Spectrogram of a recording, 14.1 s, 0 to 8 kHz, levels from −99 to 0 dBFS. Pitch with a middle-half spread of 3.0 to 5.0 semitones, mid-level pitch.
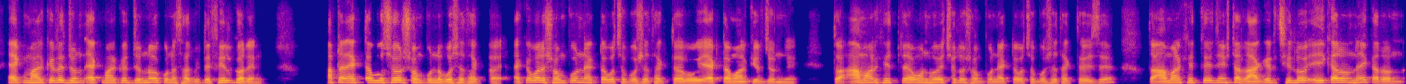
Yes: average, 3.6 semitones; medium, 160 Hz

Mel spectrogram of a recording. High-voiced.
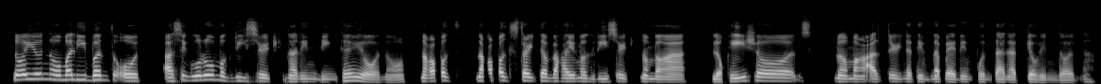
No: medium, 145 Hz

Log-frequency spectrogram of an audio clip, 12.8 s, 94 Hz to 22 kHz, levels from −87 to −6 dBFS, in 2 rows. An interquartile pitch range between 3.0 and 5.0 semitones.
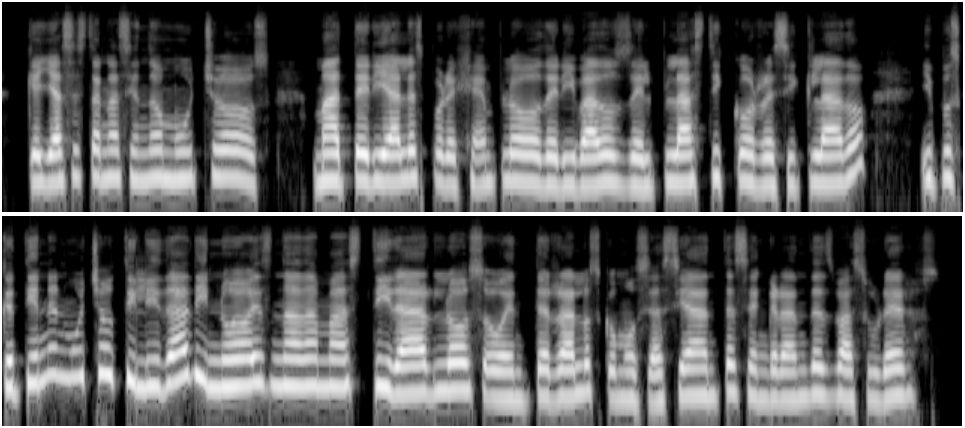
Yes: average, 3.3 semitones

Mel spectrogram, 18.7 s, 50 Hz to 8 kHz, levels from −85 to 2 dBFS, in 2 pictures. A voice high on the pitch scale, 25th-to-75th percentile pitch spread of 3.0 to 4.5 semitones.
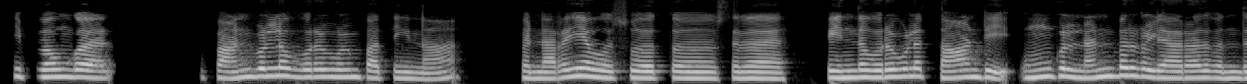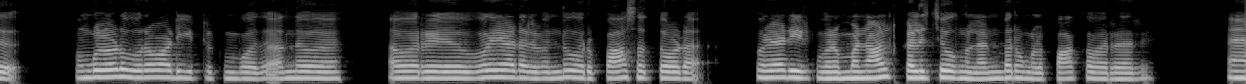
No: high, 200 Hz; narrow, 2.4 semitones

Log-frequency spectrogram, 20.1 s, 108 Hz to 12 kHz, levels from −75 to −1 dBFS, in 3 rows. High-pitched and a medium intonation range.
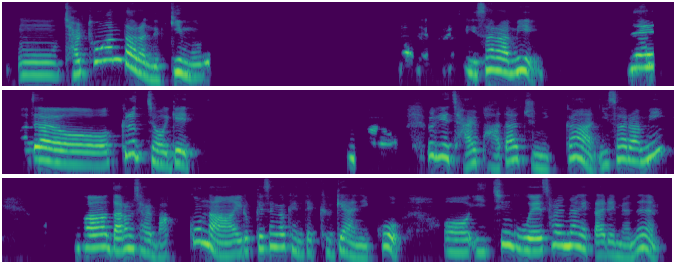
No: high, 230 Hz; wide, 5.8 semitones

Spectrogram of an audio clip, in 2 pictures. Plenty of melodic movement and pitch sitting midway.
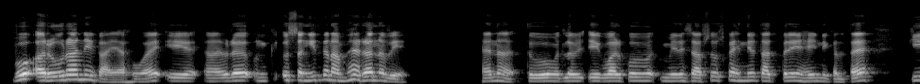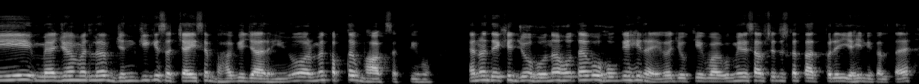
No: average, 3.7 semitones; medium, 170 Hz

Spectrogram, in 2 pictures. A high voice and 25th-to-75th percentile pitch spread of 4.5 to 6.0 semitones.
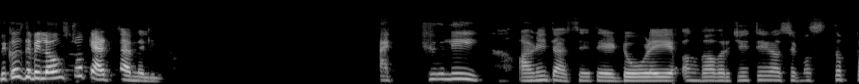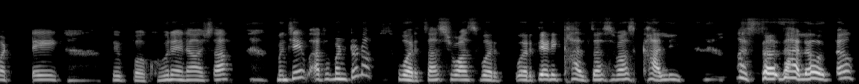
Yes: high, 210 Hz; average, 4.8 semitones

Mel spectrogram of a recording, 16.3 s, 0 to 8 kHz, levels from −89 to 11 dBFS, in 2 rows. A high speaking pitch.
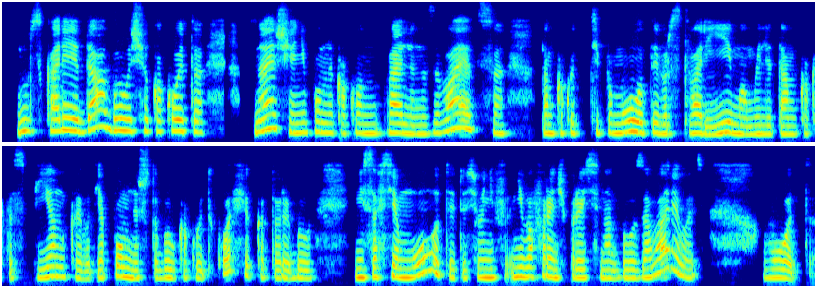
Yes: high, 200 Hz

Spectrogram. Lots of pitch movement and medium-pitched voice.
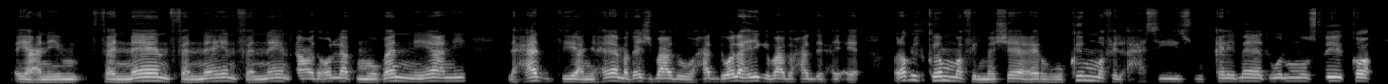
No: average, 4.1 semitones; medium, 145 Hz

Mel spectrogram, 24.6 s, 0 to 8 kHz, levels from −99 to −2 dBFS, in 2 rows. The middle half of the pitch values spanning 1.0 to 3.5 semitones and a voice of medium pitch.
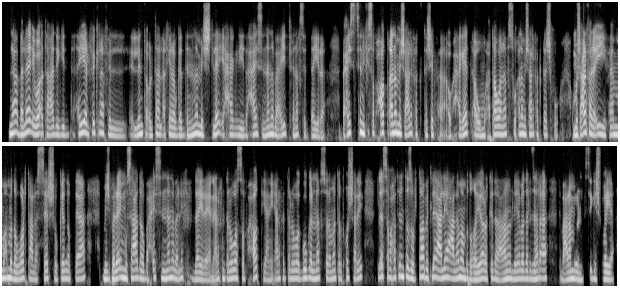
Yes: average, 2.7 semitones; medium, 170 Hz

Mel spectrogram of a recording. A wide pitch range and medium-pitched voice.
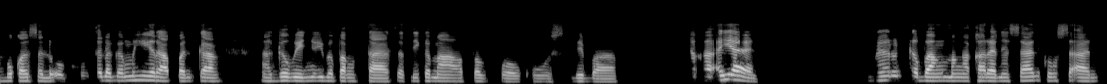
No: narrow, 2.4 semitones; medium, 165 Hz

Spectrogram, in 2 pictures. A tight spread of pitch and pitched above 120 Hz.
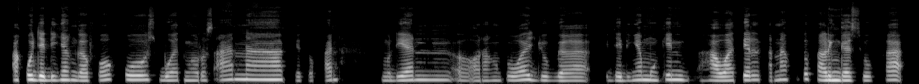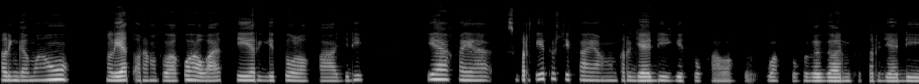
Yes: narrow, 2.3 semitones; medium, 185 Hz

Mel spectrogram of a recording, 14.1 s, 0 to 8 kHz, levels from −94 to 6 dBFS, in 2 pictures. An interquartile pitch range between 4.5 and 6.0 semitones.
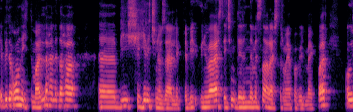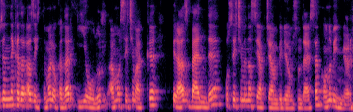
Yes: average, 5.1 semitones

